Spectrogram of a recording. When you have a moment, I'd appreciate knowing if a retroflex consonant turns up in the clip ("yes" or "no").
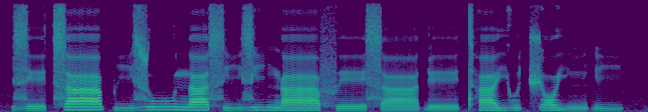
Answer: no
